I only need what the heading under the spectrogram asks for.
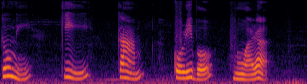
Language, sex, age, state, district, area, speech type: Assamese, female, 18-30, Assam, Nagaon, rural, read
